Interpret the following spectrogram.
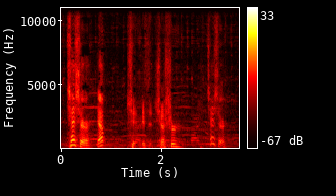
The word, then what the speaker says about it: Cheshire: Lori tabom and at Cheshire Connecticut like a cat chesher yep is it chesher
